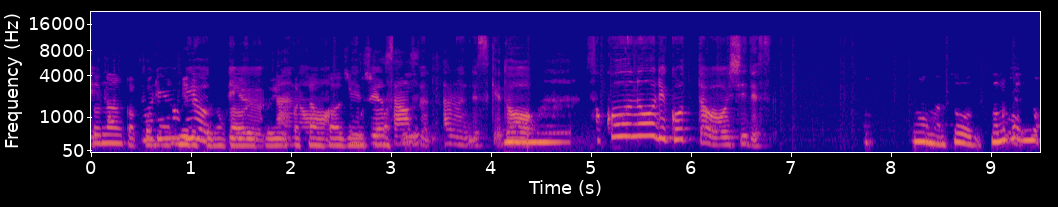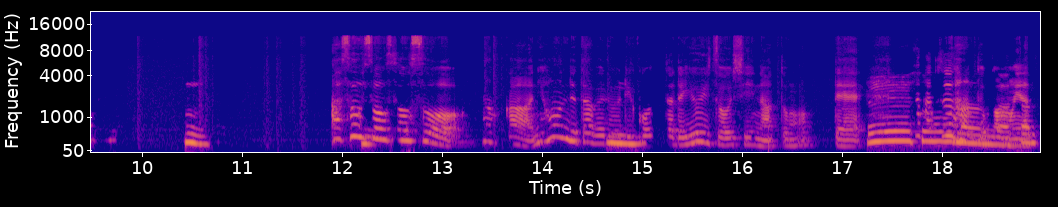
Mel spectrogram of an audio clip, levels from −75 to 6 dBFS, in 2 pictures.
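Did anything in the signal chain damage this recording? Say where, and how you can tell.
Yes, the call processing stage. Speech suppressed in double talk dips the level by up to about 10 dB from 0.0 to 3.59 s, around 4.8 to 5.0 s, 12.54 to 12.6 s, 14.97 to 15.32 s and 17.73 to 18.95 s. The likely cause is an echo canceller that couldn't separate the near talker from loudspeaker echo and attenuated both.

Echo leak appears as faint delayed copies about 290 to 300 ms behind the speech, at 3.43 to 3.52 s, 4.83 to 5.05 s and 9.66 to 9.78 s, roughly 20 to 35 dB below it. This is likely residual loudspeaker pickup the canceller failed to remove and sent back.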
